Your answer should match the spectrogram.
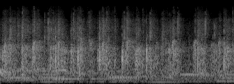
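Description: Steady audience applause for a comedian at the Canal Cafe, a dense wash of many hands clapping at an even, sustained level throughout, with faint voices and cheers mixed in beneath it.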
